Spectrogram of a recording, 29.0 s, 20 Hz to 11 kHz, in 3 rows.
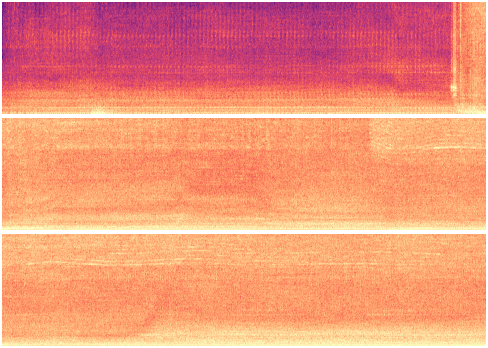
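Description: Gas engine of a Wood-Mizer LT15 Wide bandsaw mill idling, then throttled up about nine seconds in with a rising pitch. It then runs steadily at speed as the band blade saws a board off a log, with a hiss joining in about halfway through.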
